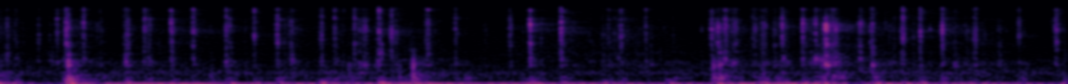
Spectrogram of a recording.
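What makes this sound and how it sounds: Fingertips with long nails type steadily on a white plastic Logitech full-size keyboard under red lighting. A rapid stream of short, bright clicks and clacks sits over a constant low hum, with the keystrokes dying away almost instantly.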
